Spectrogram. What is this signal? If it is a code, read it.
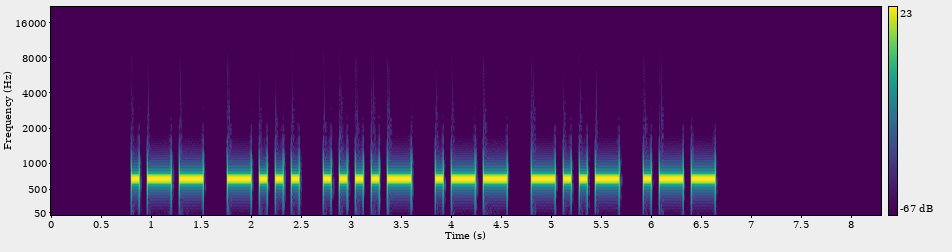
Morse code, heard as a keyed tone, about 15 wpm, 700 Hz. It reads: WB4WXW
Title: USA Call Signs - 6 Characters - Repeated 2x - 15wpm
